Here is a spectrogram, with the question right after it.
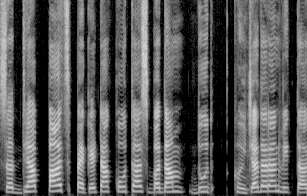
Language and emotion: Goan Konkani, neutral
